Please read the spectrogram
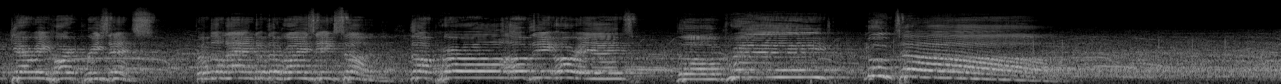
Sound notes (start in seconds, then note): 10.0 crowd boos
